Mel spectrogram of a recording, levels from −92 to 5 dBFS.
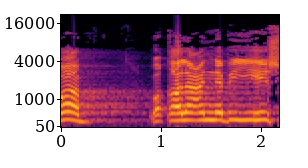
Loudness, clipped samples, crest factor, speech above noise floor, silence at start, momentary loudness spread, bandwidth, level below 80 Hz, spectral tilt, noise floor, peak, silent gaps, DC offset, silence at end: -12 LUFS; 0.2%; 14 dB; 26 dB; 0 s; 13 LU; 15.5 kHz; -60 dBFS; -2 dB/octave; -38 dBFS; 0 dBFS; none; under 0.1%; 0 s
